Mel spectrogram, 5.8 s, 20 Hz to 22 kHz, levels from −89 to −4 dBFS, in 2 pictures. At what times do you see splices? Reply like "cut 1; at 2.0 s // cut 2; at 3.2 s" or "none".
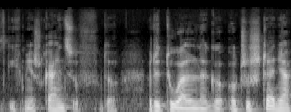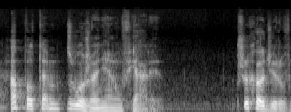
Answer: cut 1; at 1.0 s // cut 2; at 3.0 s // cut 3; at 3.6 s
